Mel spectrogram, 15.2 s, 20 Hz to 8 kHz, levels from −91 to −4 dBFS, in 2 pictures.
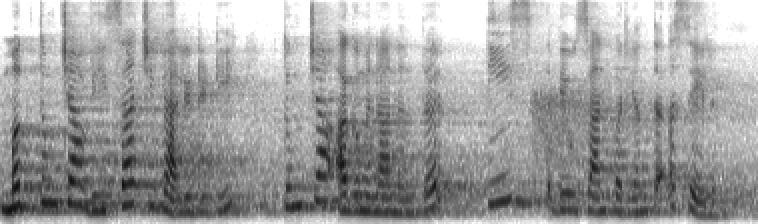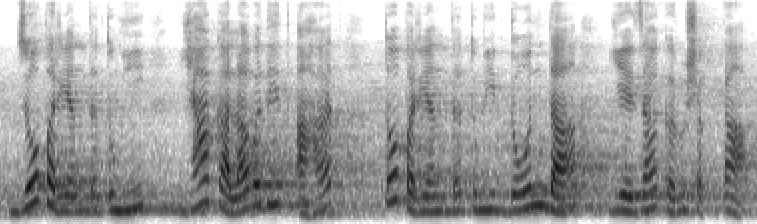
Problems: constant background noise, echo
